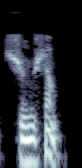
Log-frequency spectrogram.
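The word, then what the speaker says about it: シ ュー シャン (שושן): これが、シューシャン。シューシャンっていうヘブライ語ままの発音では、ピンとこないかと。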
